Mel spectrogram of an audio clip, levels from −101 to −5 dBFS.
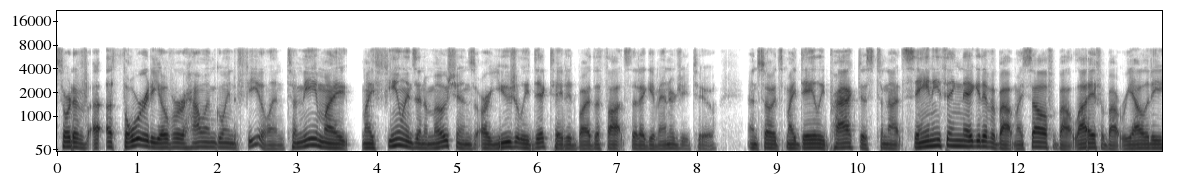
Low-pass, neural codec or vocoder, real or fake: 7.2 kHz; none; real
